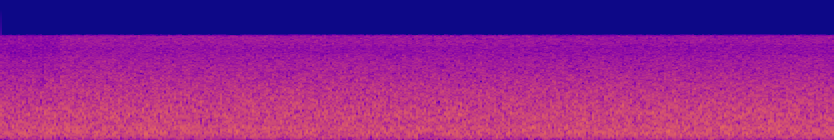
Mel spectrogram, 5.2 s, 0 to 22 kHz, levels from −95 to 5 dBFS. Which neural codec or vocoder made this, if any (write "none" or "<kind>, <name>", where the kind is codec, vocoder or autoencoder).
none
